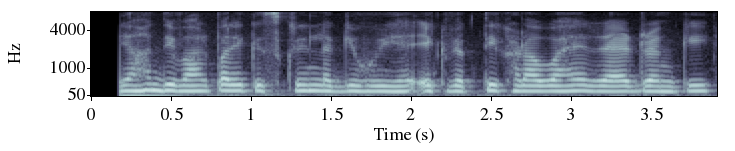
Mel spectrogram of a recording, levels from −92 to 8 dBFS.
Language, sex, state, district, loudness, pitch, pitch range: Hindi, female, Haryana, Jhajjar, -13 LUFS, 195 Hz, 185-200 Hz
